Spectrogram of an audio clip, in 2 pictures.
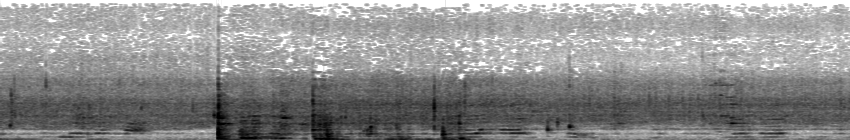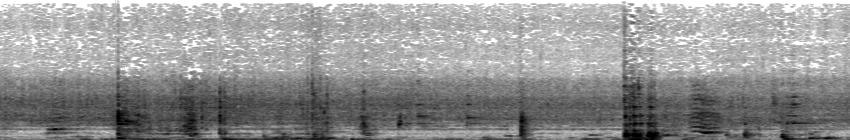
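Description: Oil sizzling steadily in a kadai as battered cauliflower florets deep-fry, with scattered clinks and scrapes of a metal slotted skimmer against the pan and a wire strainer as fried pieces are lifted out.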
